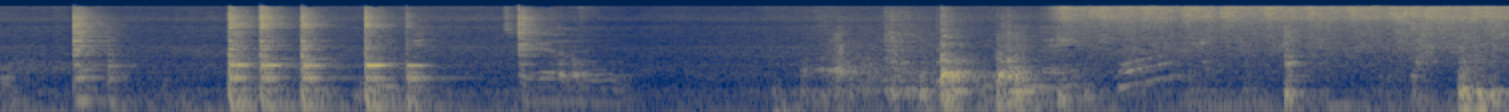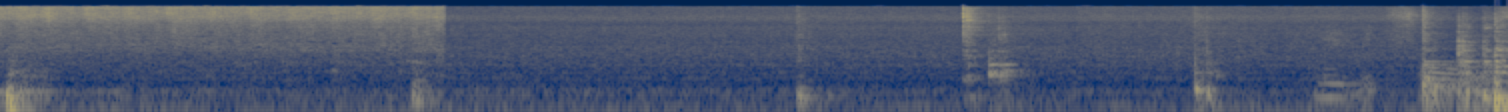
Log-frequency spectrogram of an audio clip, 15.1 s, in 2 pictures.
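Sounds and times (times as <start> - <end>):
food sizzling in a pot: 5.2 - 9.8.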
